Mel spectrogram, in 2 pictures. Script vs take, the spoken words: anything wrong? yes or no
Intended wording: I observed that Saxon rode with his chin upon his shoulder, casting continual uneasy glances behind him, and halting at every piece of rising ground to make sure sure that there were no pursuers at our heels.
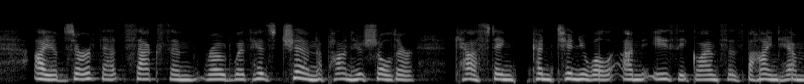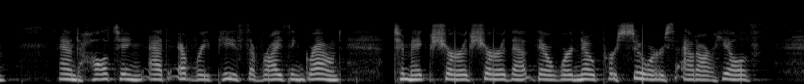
no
